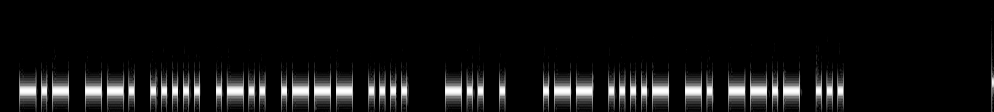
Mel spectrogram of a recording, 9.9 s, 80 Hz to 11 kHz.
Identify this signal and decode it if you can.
Morse code, heard as a keyed tone, about 22 wpm, 700 Hz. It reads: KG5LJH DE W4NQS
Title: USA Callsign DE Callsign 22wpm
